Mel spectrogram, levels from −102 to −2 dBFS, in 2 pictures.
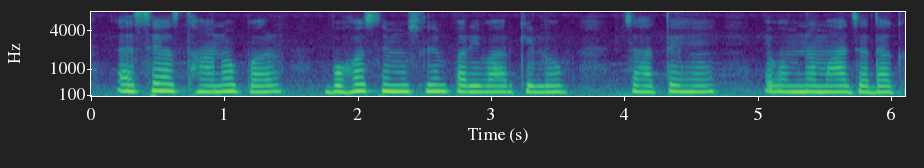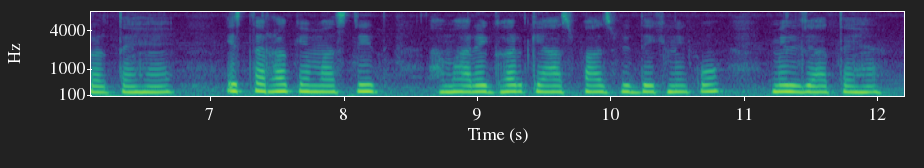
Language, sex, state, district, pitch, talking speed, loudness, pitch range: Hindi, female, Bihar, Kishanganj, 215 Hz, 140 wpm, -27 LUFS, 210-225 Hz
